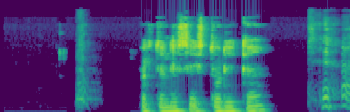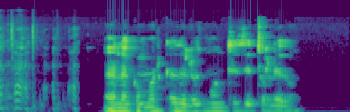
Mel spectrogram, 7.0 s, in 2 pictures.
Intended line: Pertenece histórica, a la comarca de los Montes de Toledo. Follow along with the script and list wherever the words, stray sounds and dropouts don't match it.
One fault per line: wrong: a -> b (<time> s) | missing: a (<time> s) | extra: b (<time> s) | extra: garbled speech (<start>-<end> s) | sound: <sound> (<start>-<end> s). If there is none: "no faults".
sound: bark (0.8-1.0 s)
sound: laugh (3.1-4.3 s)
